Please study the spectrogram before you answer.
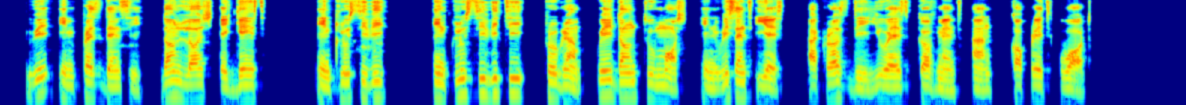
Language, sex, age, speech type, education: Nigerian Pidgin, male, 30-45, spontaneous, tertiary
